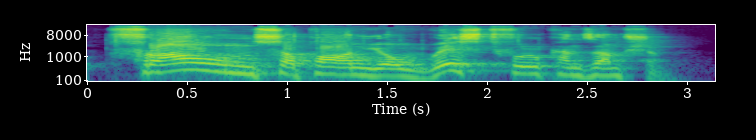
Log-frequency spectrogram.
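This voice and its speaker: A man with a high voice speaks at a very slow pace, his pitch swinging very widely. The room echo is audible. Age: 60s. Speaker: preacher. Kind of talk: sermon. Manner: animated.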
